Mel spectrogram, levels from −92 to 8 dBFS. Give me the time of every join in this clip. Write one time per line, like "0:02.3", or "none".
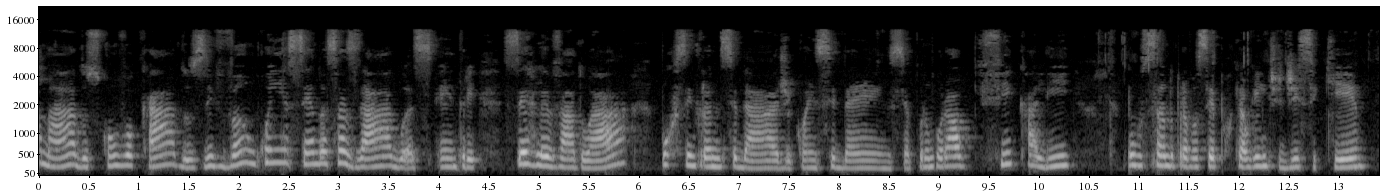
0:08.9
